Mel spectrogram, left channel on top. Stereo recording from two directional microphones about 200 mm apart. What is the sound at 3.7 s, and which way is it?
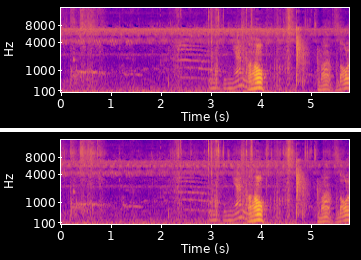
Speech, 30° right (ahead or behind).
